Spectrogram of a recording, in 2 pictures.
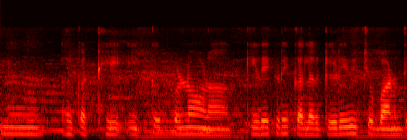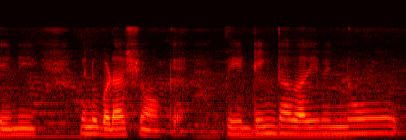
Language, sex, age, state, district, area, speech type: Punjabi, female, 30-45, Punjab, Ludhiana, urban, spontaneous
